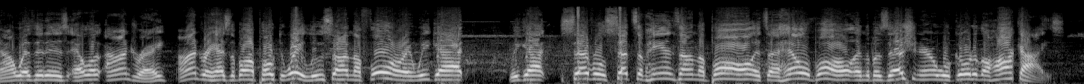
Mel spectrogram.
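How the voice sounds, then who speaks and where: A man talks in an animated tone with ordinary pitch variation. The sound is dry and close with no echo, and there is noticeable background noise. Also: very even loudness. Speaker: radio sports play-by-play announcer. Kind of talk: live play-by-play radio commentary, rapid ball-by-ball calls of a girls basketball game; radio broadcast, pregame intro and ads. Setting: courtside at a high school gym, broadcast on local radio.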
